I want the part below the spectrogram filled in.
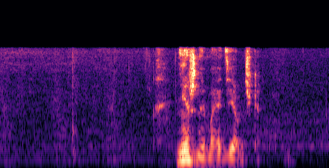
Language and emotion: Russian, positive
